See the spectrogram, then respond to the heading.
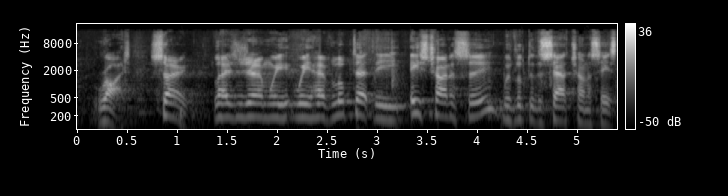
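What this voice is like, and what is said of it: Australian accent. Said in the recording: “as you can tell from my accent, I'm an Australian”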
